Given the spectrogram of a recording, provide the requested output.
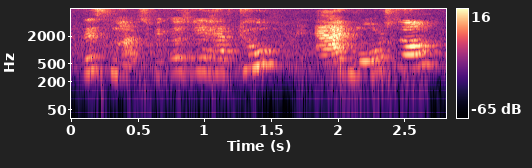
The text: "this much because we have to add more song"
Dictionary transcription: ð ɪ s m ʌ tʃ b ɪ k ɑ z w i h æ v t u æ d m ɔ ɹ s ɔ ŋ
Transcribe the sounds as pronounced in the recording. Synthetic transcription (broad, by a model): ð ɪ s m ʌ tʃ b ɪ k ɑ z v i h æ v t u æ d m ɔ ɹ s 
